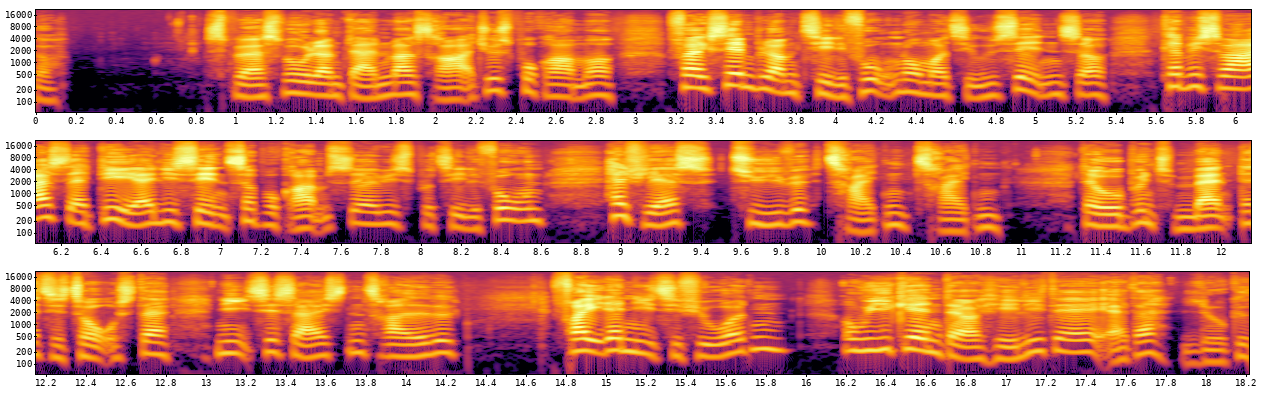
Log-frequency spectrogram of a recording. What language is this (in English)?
Danish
